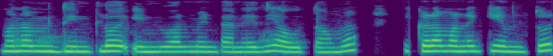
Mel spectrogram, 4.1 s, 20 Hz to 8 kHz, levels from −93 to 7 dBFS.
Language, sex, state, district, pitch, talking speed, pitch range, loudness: Telugu, female, Telangana, Karimnagar, 275 Hz, 130 wpm, 260-285 Hz, -17 LUFS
